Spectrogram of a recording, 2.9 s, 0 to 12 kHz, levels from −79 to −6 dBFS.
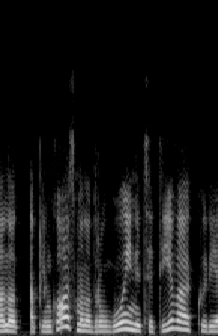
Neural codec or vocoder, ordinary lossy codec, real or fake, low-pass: none; Opus, 24 kbps; real; 7.2 kHz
